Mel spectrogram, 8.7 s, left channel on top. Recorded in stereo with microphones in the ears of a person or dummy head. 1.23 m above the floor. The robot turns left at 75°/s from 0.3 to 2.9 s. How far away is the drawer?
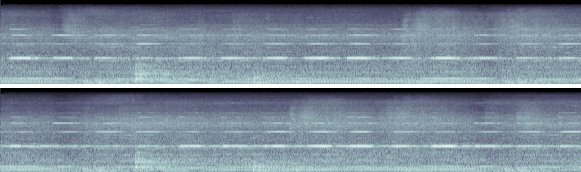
About 2.5 m.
